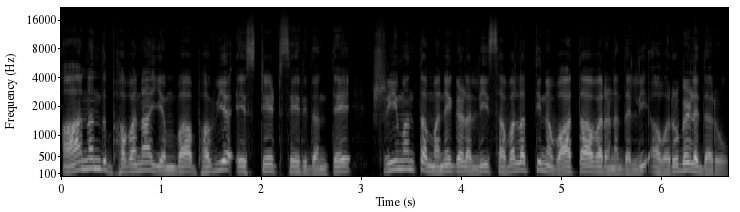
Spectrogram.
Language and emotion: Kannada, neutral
